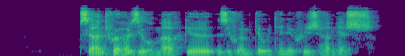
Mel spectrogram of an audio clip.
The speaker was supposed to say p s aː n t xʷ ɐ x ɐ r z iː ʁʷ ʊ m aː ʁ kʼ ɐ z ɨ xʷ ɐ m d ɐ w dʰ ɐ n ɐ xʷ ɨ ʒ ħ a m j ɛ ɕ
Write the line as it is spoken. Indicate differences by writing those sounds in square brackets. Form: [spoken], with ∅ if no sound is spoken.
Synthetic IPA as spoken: p s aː n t xʷ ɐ [ħ] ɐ r z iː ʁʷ ʊ m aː ʁ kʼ ɐ z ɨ xʷ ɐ m d ɐ w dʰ ɐ n ɐ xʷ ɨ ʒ ħ a m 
